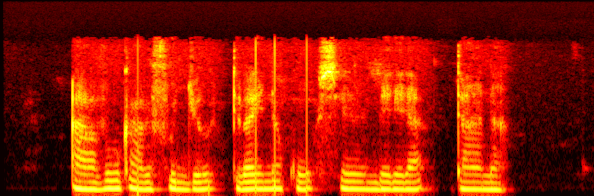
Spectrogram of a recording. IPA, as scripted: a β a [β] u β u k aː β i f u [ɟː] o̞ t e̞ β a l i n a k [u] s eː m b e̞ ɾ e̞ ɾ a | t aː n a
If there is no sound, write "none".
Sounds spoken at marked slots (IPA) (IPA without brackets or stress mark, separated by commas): v, ɟː, u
